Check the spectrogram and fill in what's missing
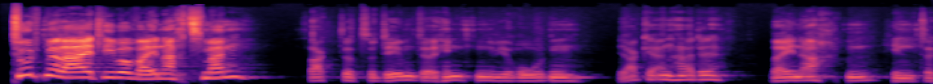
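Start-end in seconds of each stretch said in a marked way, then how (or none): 0.1-1.7 high-pitched, playful apology; mock apology. Officer apologises to the prisoner in red as Santa, mock apology. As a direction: plead teasingly in a raised pitch.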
